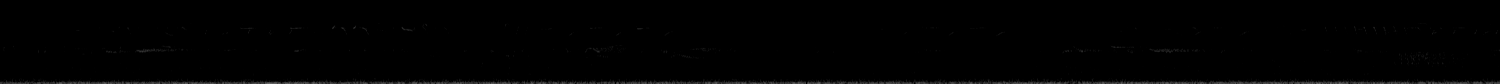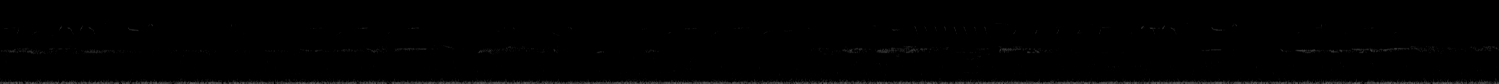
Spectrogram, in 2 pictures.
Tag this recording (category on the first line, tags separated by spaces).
Soundscapes > Nature
alice-holt-forest meadow nature field-recording phenological-recording soundscape natural-soundscape raspberry-pi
